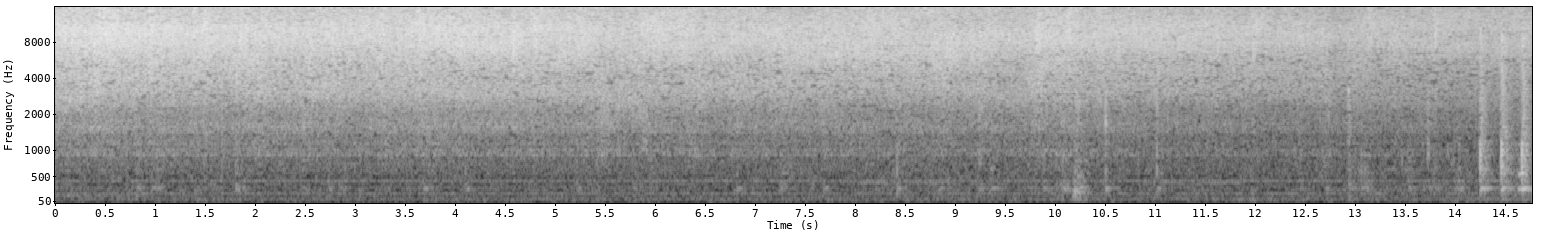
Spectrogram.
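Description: Tomato frying in oil gives a steady, close, hissing sizzle that carries on without a break, with occasional light stirring clicks and a few sharp taps near the end, no voices.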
